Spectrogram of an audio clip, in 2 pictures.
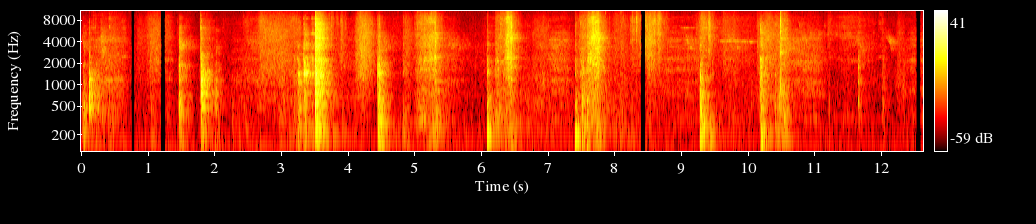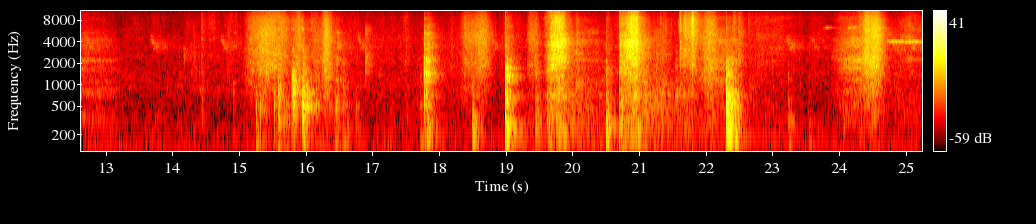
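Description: Wooden blocks and tools knock down onto a wooden bench.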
